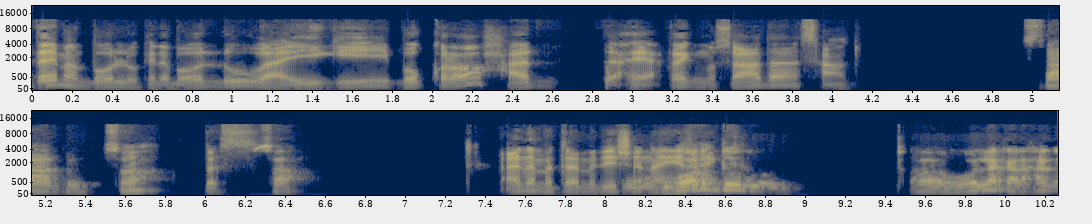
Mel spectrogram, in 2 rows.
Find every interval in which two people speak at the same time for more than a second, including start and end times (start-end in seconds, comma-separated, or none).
none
